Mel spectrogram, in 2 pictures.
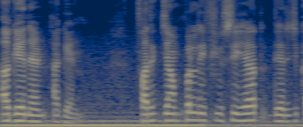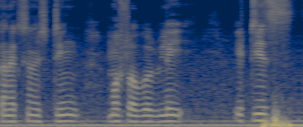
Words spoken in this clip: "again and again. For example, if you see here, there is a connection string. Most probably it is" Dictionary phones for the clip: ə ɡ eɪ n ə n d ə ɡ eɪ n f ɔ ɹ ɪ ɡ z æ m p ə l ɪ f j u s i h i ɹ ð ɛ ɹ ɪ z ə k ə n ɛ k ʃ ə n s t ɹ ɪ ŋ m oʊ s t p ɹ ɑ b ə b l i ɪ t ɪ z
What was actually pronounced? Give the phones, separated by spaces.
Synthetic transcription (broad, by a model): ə ɡ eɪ n ə n d ə ɡ eɪ n f ɔ ɹ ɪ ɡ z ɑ m p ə l ɪ f j u s i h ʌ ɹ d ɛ ɹ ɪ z k ə n ɛ k ʃ ə n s t ɪ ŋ m oʊ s t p ɹ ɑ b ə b l i ɪ t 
